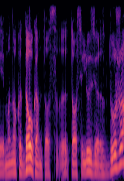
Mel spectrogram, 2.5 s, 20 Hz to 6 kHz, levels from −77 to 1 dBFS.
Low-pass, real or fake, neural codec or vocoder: 5.4 kHz; real; none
